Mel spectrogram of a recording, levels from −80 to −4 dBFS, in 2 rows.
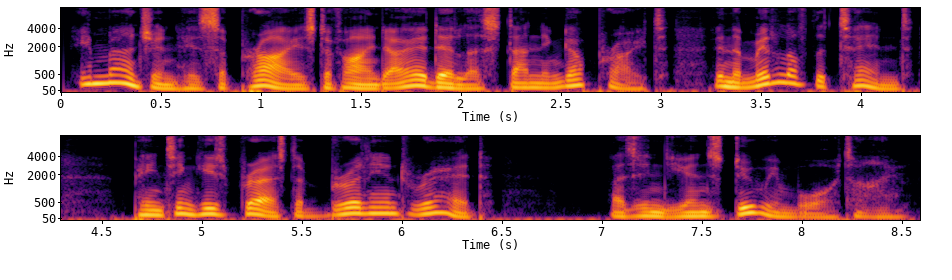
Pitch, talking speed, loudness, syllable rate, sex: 120 Hz, 180 wpm, -19 LUFS, 5.4 syllables/s, male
